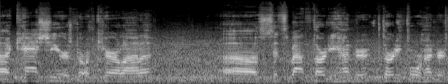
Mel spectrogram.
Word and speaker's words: Cashiers: Some people say Cashiers. I'm going to pronounce it the way it's spelled. Cashiers, North Carolina.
